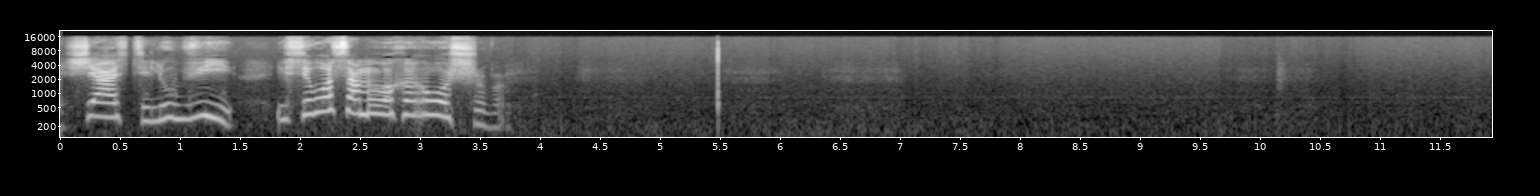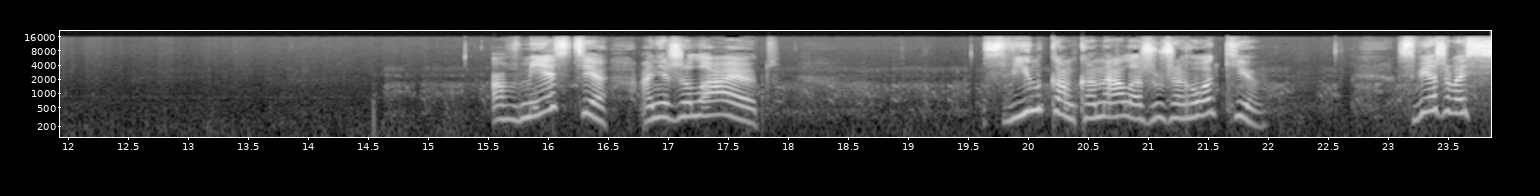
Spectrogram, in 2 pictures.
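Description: A guinea pig squeals loudly in repeated high wheeks.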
